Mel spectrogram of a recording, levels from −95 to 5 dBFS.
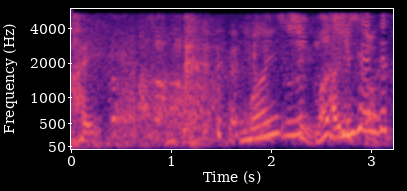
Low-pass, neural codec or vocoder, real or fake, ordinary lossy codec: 5.4 kHz; none; real; AAC, 48 kbps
